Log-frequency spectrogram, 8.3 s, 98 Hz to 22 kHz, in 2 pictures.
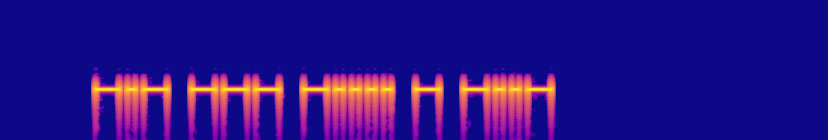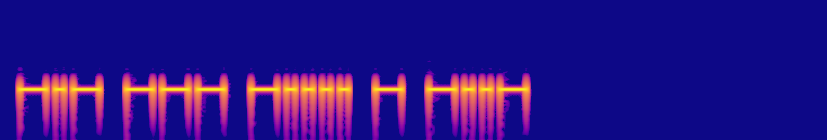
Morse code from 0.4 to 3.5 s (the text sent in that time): KO6TX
